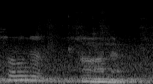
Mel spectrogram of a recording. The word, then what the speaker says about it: honor: After Dickens returned from America, a big dinner was given in his honor. honor H 不发音 Honor.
